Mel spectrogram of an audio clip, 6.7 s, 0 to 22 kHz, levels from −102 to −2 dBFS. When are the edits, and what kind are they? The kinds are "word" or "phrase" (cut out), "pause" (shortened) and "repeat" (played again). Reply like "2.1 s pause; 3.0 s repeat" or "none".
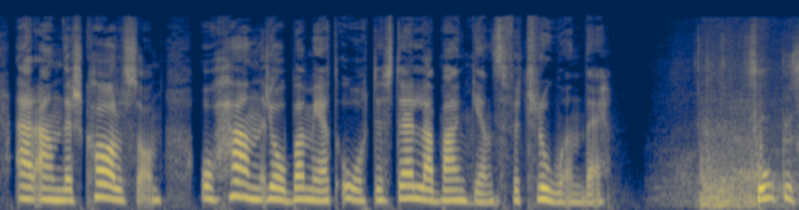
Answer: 2.2 s word

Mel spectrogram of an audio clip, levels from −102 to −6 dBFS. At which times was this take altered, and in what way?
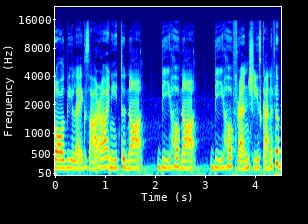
1.1 s word; 2.5 s repeat

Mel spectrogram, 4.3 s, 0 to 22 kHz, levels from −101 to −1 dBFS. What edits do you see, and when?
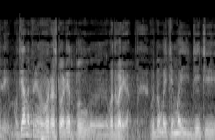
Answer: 1.1 s phrase

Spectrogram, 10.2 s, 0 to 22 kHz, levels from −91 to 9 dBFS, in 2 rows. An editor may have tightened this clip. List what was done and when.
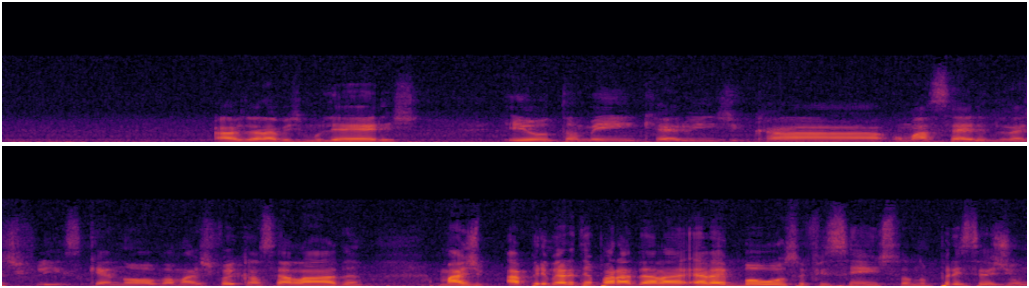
none

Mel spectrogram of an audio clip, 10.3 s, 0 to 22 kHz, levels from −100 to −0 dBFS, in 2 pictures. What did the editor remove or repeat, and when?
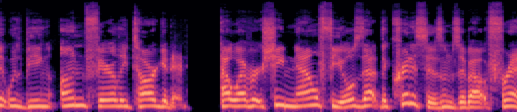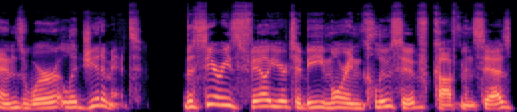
none

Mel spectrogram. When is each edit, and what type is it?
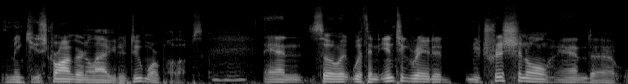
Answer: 2.6 s pause

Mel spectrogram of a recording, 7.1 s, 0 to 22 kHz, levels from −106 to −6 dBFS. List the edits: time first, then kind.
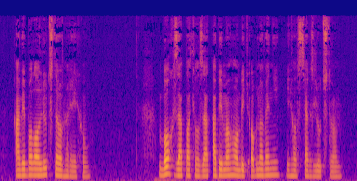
1.3 s phrase; 4.2 s word

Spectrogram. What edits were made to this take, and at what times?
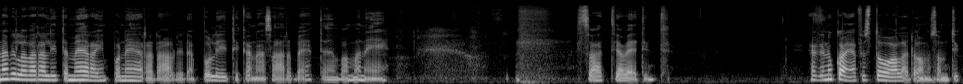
none

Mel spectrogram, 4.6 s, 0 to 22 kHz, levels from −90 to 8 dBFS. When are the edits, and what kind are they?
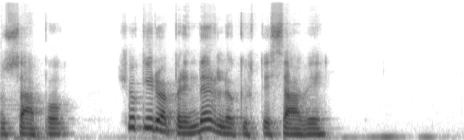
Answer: none

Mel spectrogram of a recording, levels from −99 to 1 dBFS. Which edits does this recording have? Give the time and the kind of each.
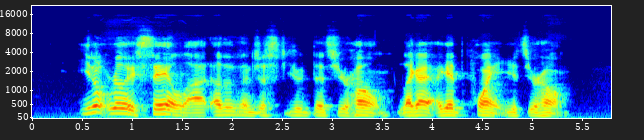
none

